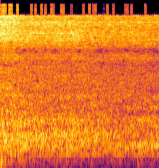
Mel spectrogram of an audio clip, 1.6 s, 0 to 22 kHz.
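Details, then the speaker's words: Old ICP/Tempstar condenser (1990) in about 90°F heat: a loud rushing roar with a harsh high whoosh. The fan motor, apparently a new replacement, is the wrong one and overspeeds; the line isn't cold. "This thing sounds horrible. It's actually the wrong fan motor in this thing. It's spinning way too fast."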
